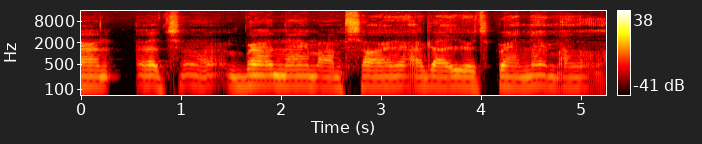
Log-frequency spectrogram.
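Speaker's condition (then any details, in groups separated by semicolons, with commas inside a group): ALS; tracheotomy, wheelchair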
